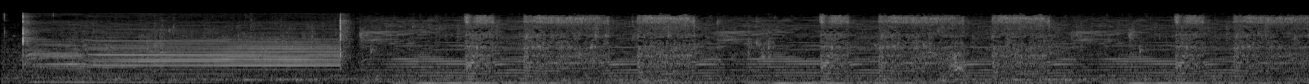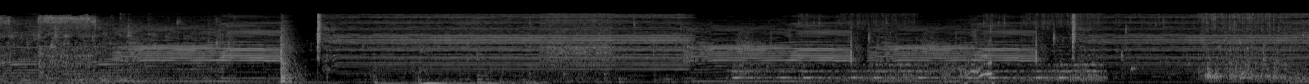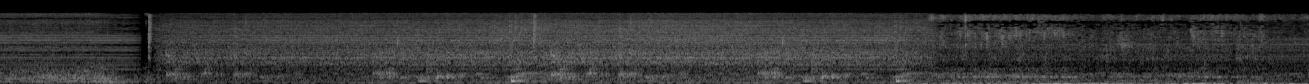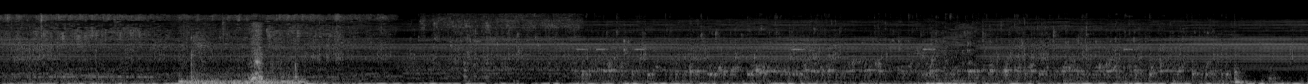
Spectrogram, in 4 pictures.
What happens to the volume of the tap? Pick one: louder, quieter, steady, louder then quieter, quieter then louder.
louder then quieter.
